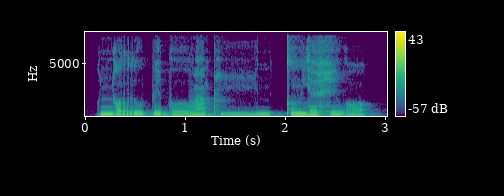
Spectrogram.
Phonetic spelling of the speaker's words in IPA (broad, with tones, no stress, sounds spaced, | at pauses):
ɲ ɔ˦ r u˦ p ɪ˦˨ b oː˨ β ã˨ pʰ iː˨ n | kʼ ũ˨ j ɛ˨ h ɪ˦˨ w ɔ˨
